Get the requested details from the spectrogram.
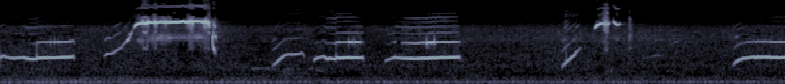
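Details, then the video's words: Young mona monkey calling the group with a rapid series of clear whistled notes, some sweeping steeply upward into high piercing squeals, others flat and sustained, separated by short gaps, against low background hum. "Baby Monkey Call The Group Mono Monkey"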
